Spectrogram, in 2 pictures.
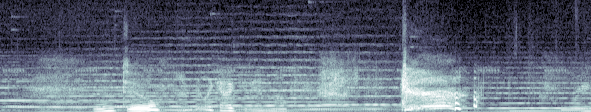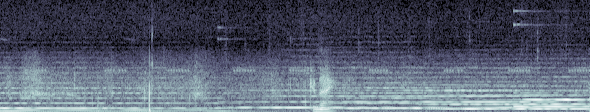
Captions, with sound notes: - You do. I really gotta get in though. (Karen laughs) Goodnight.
